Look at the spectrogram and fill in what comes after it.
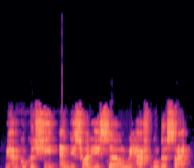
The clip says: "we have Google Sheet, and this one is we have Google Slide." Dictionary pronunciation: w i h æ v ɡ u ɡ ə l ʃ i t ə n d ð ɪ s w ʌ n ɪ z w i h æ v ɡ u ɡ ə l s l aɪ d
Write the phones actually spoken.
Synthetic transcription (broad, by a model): w i h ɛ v ɡ u ɡ ə l ʃ i t ə n d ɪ s w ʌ n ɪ s w i h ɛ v ɡ u ɡ ə l s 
